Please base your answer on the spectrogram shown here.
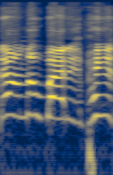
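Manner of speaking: mock piercing, shrill, very high-pitched holler. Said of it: "sorry for yelling".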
